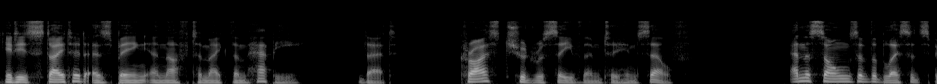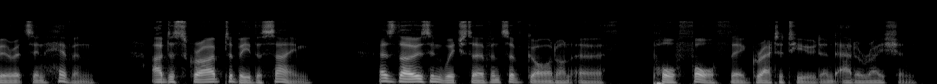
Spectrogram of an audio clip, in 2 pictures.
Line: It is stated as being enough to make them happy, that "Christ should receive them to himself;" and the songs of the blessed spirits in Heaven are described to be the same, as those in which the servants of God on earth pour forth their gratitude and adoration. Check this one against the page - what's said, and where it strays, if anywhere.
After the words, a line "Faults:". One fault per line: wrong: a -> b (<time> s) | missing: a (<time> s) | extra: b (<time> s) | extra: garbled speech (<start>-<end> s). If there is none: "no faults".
It is stated as being enough to make them happy, that "Christ should receive them to himself;" and the songs of the blessed spirits in Heaven are described to be the same, as those in which servants of God on earth pour forth their gratitude and adoration.
Faults:
missing: the (14.1 s)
